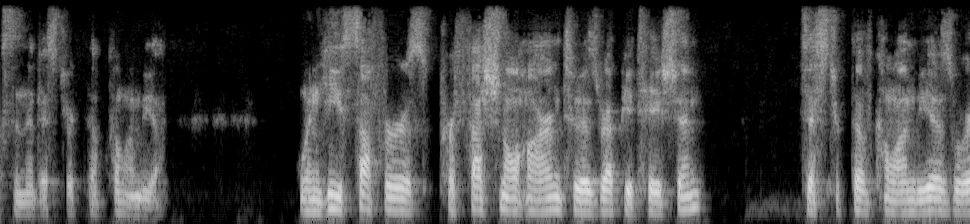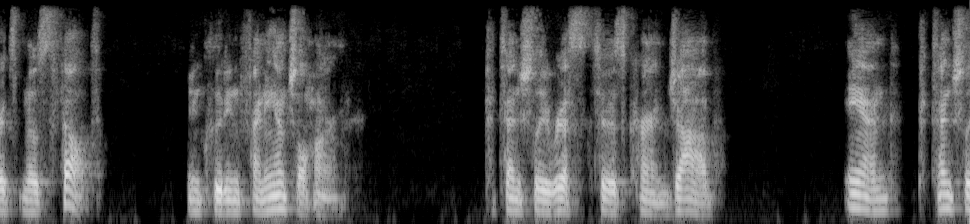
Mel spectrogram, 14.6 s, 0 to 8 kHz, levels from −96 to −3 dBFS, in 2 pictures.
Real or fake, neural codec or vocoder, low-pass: real; none; 7.2 kHz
